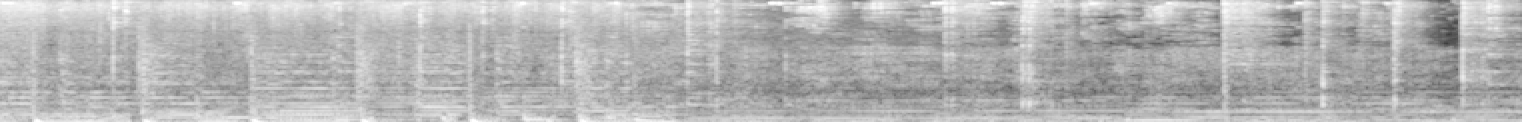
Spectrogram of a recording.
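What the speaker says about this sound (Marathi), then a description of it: "गाजर घालून एक एक वस्तू घातली की परतून घ्यायचं" Carrots and other vegetables sauté in a pan for a wheat pasta dish, with a steady close sizzle, clinks of a stirring spoon against the pan, and a scraping rhythm easing off partway through.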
